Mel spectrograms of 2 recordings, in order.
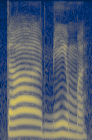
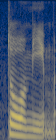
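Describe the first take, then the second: First: The first vowel is reduced to an 'a' sound. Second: The first vowel is a full 'o' sound. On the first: The speaker calls it right. "we pronounce this poor or as a" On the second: The speaker calls it wrong. "not томим"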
